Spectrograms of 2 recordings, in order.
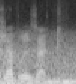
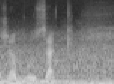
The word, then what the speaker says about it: Jabrezac: C'est parce que le hameau s'appelle Jabrezac. On peut aussi prononcer Jabrezac.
